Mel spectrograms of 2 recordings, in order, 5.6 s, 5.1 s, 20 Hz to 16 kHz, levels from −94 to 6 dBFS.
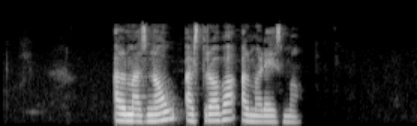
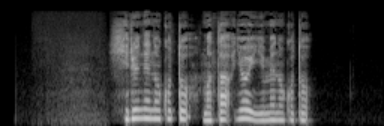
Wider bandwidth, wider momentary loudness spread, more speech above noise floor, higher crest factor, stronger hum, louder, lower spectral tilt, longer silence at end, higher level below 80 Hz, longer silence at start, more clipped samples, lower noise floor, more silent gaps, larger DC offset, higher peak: second, 8 kHz vs 11.5 kHz; about the same, 10 LU vs 8 LU; first, 64 dB vs 50 dB; about the same, 18 dB vs 20 dB; neither; first, -16 LUFS vs -23 LUFS; about the same, -4 dB/octave vs -4.5 dB/octave; first, 1.6 s vs 1 s; first, -62 dBFS vs -70 dBFS; about the same, 1.5 s vs 1.5 s; neither; first, -79 dBFS vs -72 dBFS; neither; neither; first, 0 dBFS vs -4 dBFS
